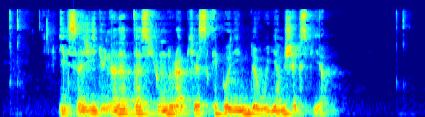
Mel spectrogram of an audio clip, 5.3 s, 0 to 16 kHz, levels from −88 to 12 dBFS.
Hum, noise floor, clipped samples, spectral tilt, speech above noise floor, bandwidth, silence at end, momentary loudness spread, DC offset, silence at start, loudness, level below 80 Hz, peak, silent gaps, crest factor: none; -77 dBFS; under 0.1%; -4.5 dB/octave; 63 dB; 11.5 kHz; 1.2 s; 14 LU; under 0.1%; 0.75 s; -14 LUFS; -50 dBFS; 0 dBFS; none; 16 dB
